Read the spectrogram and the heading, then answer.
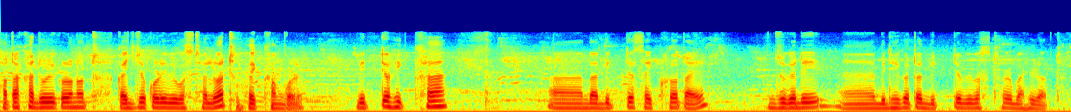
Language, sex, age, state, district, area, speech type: Assamese, male, 18-30, Assam, Charaideo, urban, spontaneous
